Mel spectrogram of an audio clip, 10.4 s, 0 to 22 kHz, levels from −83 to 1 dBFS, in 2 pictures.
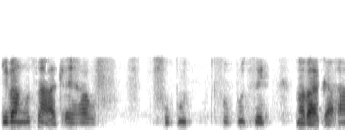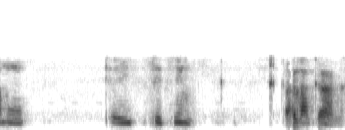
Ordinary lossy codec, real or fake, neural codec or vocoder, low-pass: AAC, 16 kbps; real; none; 3.6 kHz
